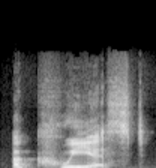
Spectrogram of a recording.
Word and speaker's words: acquiesced: Red Feather is telling me of how this this word is pronounced. Acquiesced.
